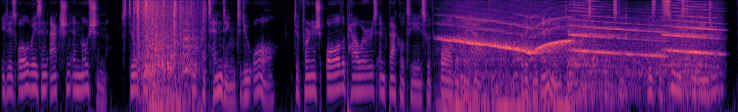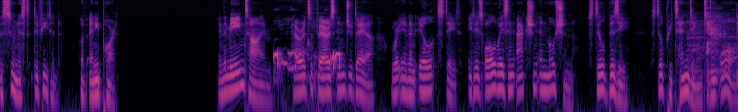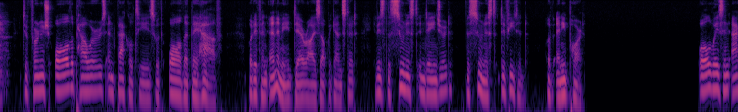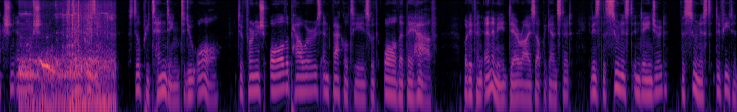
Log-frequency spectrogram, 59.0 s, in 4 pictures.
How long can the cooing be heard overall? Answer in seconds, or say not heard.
5 s.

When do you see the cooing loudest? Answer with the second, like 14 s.
45 s.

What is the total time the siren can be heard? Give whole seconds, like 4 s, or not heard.
6 s.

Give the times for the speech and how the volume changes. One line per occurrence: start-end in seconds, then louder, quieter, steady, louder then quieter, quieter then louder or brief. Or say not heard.
0.0-17.1 steady
19.1-41.2 steady
43.5-59.0 steady.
